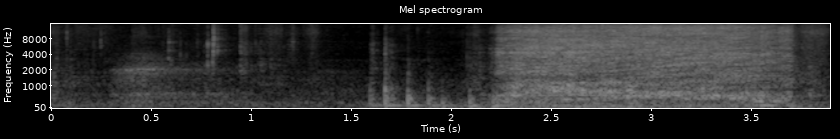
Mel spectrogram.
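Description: A blade slices through quilting fabric along a ruler, cutting a 1 1/4 inch strip for an appliqué vine: soft scraping and rubbing first, then a loud, steady rasping swipe close by that lasts over a second.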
